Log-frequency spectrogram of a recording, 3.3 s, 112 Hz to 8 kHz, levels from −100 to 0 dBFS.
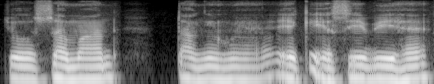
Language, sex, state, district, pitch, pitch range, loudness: Hindi, male, Bihar, Patna, 140 Hz, 135-145 Hz, -15 LUFS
